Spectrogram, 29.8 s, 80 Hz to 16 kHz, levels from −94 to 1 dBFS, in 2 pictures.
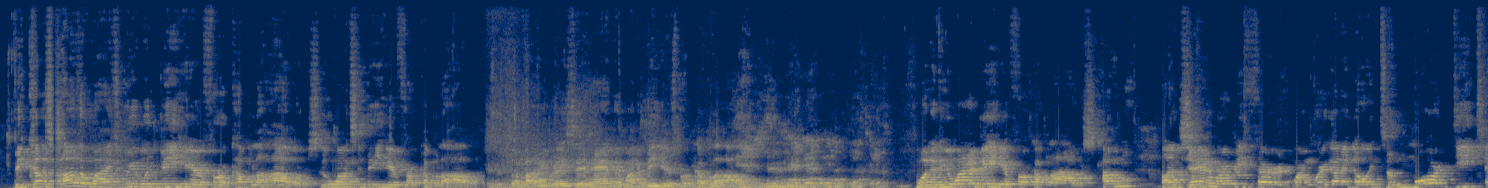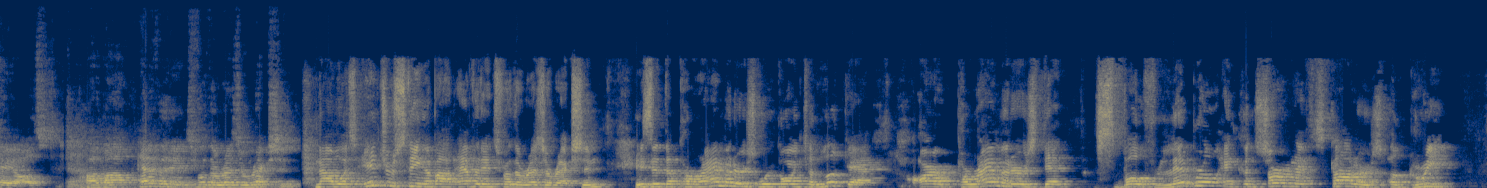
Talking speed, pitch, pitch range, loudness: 180 wpm, 220 Hz, 200-235 Hz, -25 LUFS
